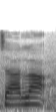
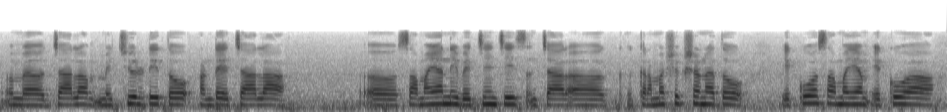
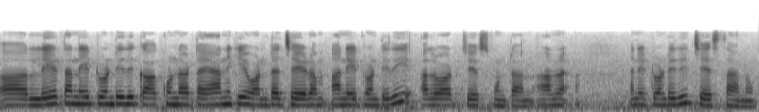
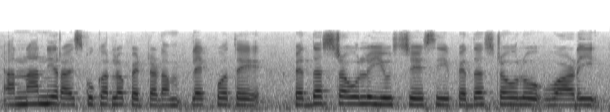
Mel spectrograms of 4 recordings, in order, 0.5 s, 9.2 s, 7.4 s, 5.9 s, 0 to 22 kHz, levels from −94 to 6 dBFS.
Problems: constant background noise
